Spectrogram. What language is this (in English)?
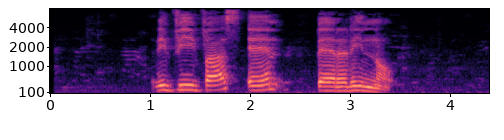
Esperanto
